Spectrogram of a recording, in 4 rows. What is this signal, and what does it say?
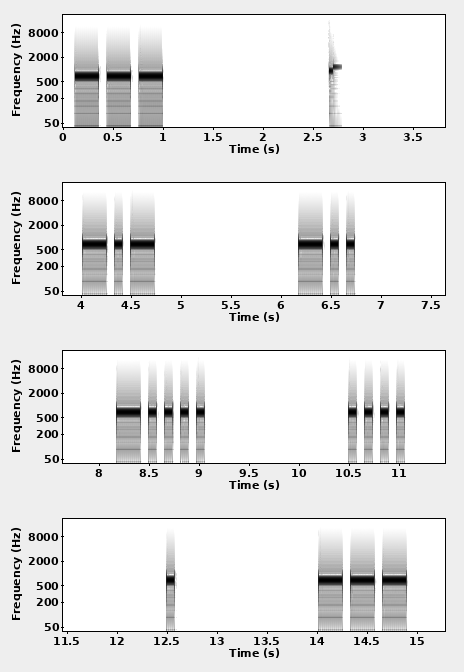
Morse code, heard as a keyed tone, about 15 wpm, spaced as for 5 wpm, 700 Hz. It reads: O KD6HEO
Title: USA Call Signs - 6 Characters - 6x Character Spacing - 15wpm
